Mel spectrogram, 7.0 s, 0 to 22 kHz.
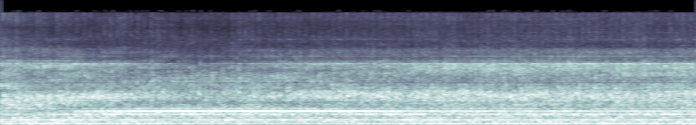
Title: Conduct load test of Generator 3500 KVA# Loud Noise#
